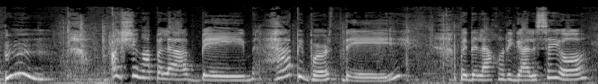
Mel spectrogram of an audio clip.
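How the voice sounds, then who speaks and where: A woman's voice: fairly high pitch, big pitch swings, slow pace. A woman acting in a Filipino radio drama as a sweet, breezy young girlfriend who mixes in English. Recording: music bed behind dramatised radio dialogue.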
